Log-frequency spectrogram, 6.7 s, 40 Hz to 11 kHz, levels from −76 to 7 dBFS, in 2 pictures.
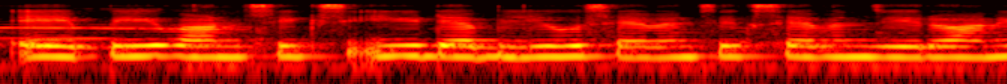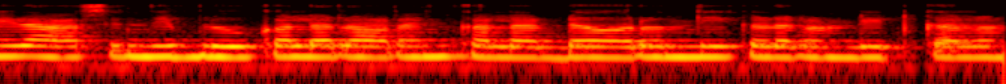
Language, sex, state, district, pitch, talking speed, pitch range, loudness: Telugu, female, Andhra Pradesh, Guntur, 250 Hz, 135 wpm, 245-260 Hz, -24 LUFS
